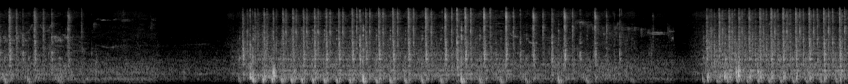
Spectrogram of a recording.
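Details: BSA 300 watt ex-military generator (Johnson Chore Horse copy), choke out, generator off, flexible exhaust pipe: rapid ragged pulling with a few muted firings that never catch; weak spark, open-circuit magneto secondary winding, timing suspected off.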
